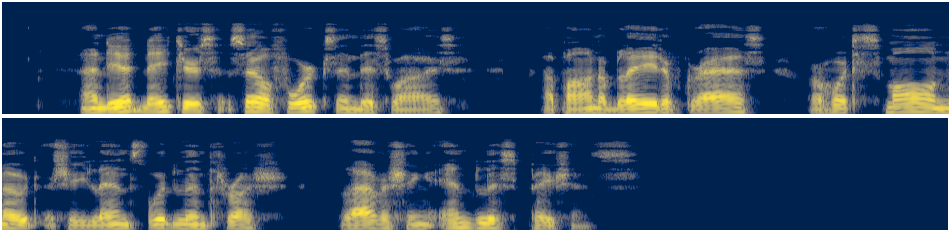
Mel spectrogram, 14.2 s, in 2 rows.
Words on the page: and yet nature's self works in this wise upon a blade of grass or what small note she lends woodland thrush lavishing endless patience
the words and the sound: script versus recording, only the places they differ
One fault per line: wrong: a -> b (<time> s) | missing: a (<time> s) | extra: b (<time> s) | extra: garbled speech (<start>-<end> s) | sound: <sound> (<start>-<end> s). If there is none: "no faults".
no faults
